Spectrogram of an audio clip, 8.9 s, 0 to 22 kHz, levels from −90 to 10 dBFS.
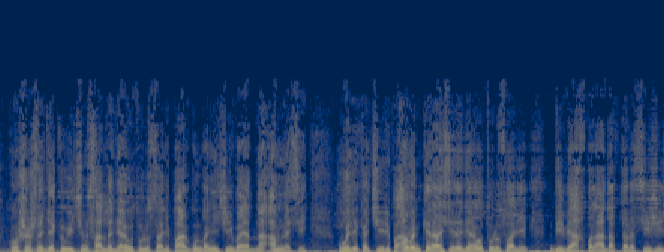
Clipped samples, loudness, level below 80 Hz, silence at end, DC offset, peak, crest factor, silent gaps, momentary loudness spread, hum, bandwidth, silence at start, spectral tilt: under 0.1%; -32 LUFS; -44 dBFS; 0 s; under 0.1%; -14 dBFS; 16 dB; none; 5 LU; none; 15.5 kHz; 0 s; -6 dB/octave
